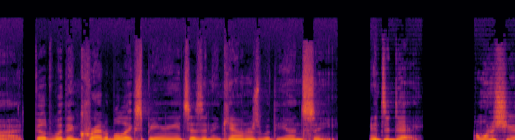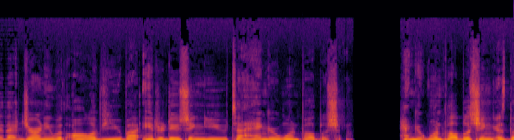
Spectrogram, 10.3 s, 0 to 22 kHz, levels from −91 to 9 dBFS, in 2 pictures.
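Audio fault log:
3.77–5.34 s, channel delay (comb filtering): the speech turns hollow and phasey, with a fixed notched coloration. One channel arrives roughly 1.5 ms late, and summing to mono cancels evenly spaced frequencies, the first notch falling around 400 Hz.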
